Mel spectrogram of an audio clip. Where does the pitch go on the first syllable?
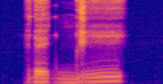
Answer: low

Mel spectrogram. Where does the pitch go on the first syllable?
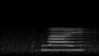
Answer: high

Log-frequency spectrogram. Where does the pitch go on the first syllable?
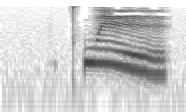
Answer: falling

